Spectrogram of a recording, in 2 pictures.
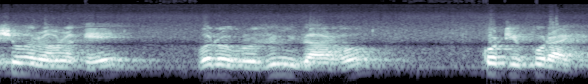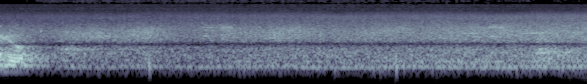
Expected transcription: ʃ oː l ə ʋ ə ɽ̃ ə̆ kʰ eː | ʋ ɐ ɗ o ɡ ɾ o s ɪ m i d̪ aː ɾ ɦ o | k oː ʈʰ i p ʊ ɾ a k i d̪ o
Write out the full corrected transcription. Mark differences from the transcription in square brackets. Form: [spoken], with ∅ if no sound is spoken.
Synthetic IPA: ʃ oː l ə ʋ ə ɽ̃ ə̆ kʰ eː | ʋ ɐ ɗ o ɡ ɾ o [z] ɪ m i d̪ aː ɾ ɦ o | k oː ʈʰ i p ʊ ɾ a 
